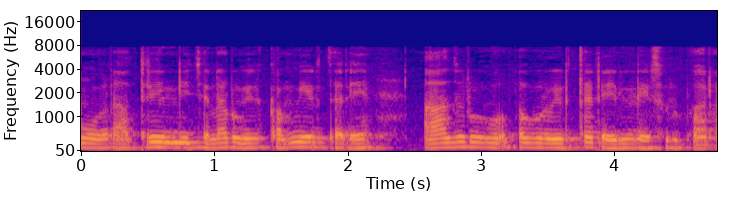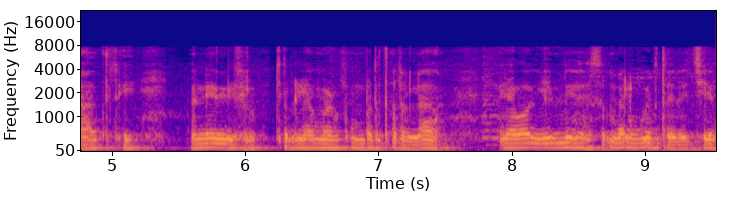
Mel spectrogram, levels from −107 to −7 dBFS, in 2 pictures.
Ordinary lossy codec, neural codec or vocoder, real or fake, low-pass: none; codec, 16 kHz, 4 kbps, FreqCodec, larger model; fake; none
